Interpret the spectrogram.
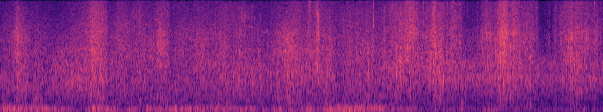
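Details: Strong wind buffets the microphone in the mountains with a deep rumble and gusty hiss, and no animal voice stands out.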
